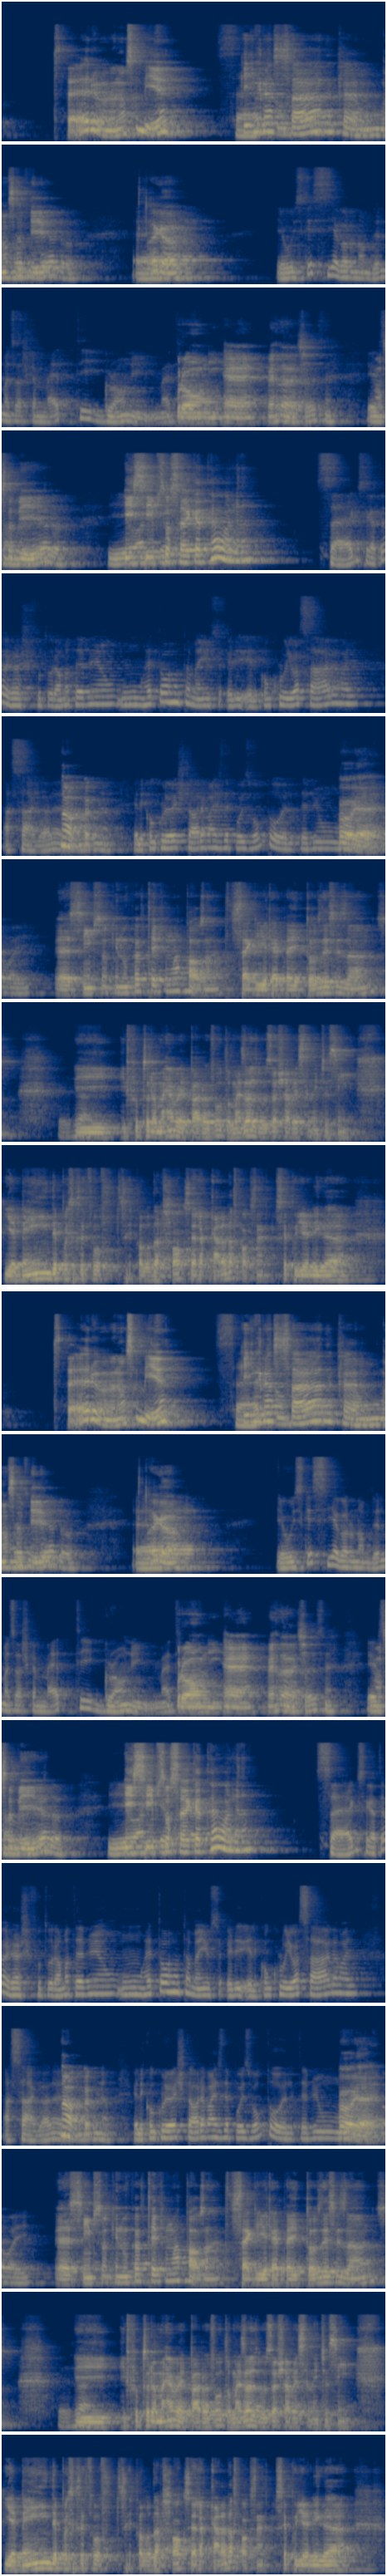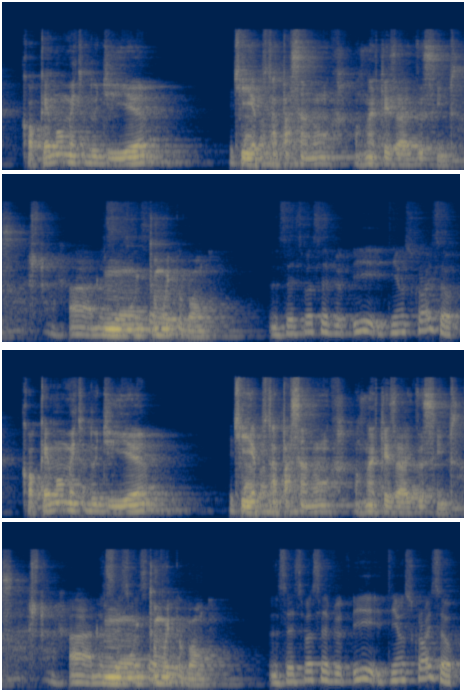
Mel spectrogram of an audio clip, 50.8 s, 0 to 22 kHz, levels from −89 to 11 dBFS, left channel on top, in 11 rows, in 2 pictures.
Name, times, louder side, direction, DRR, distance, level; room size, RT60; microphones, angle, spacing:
voice 1, 0.8-2.0 2.9-5.2 6.3-6.8 11.2-12.9 13.7-14.4 15.3-16.9 23.8-24.0 27.2-27.6 28.4-32.9 33.2-43.1 43.9-46.8 47.2-48.2, right 2 dB, 25° right, 4 dB, 1.5 m, -26 dB
voice 2, 2.6-3.5 4.2-5.9 6.2-7.0 7.9-11.7 12.6-15.9 17.7-22.8 23.1-24.4 24.7-28.1 33.0-33.5 44.0-44.8 46.1-48.1 48.9-50.7, right 3 dB, 55° right, 8 dB, 0.6 m, -32 dB
14.5 x 14.0 x 4.9 m, 0.86 s
head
